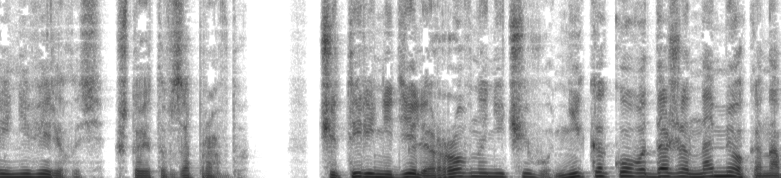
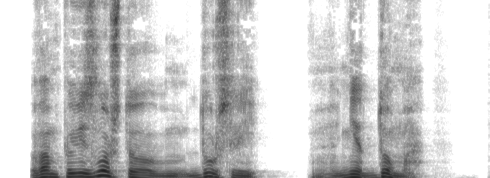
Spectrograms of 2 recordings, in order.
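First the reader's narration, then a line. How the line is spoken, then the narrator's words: Muttered. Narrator (Russian): пробормотал он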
